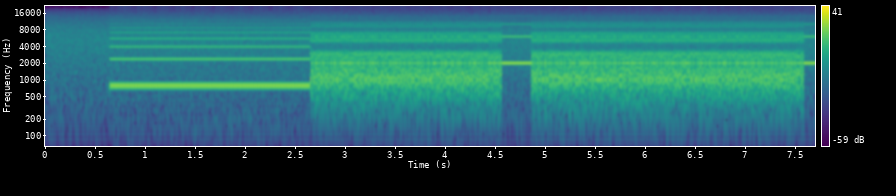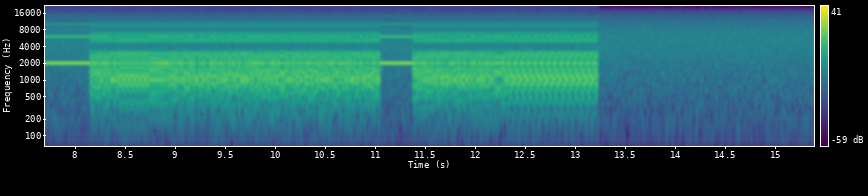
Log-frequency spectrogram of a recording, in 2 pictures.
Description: ZX Spectrum tape loading, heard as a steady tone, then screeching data.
